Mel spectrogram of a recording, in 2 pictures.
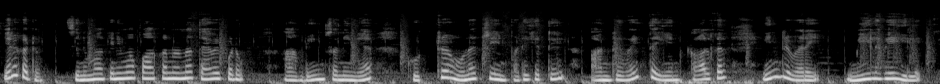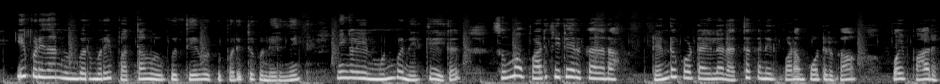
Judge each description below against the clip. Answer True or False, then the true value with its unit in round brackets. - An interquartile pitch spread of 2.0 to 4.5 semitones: True (4.2 semitones)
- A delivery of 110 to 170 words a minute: True (130 wpm)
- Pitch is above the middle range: True (245 Hz)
